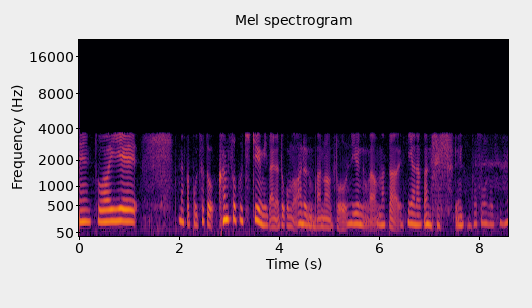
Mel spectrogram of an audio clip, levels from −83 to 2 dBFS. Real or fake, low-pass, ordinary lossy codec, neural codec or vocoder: fake; 3.6 kHz; none; codec, 16 kHz, 2 kbps, FunCodec, trained on LibriTTS, 25 frames a second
